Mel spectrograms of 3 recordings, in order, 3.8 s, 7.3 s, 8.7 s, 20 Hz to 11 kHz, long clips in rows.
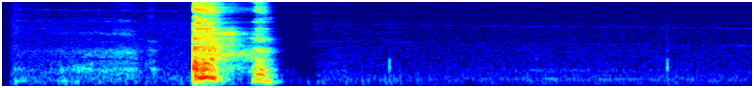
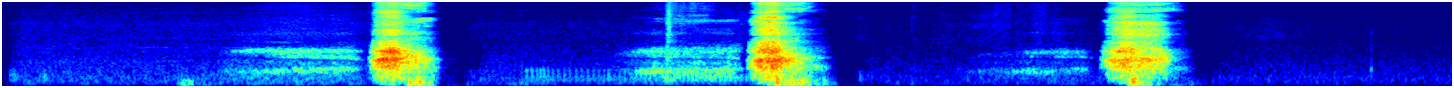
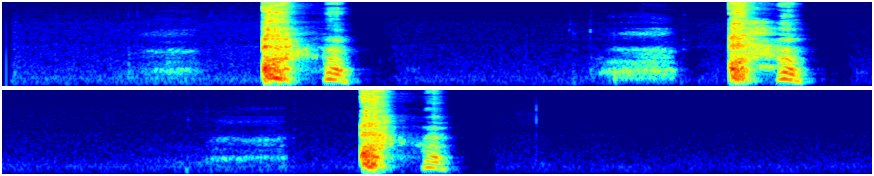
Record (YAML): cough_length: 3.8 s
cough_amplitude: 30314
cough_signal_mean_std_ratio: 0.18
exhalation_length: 7.3 s
exhalation_amplitude: 25649
exhalation_signal_mean_std_ratio: 0.25
three_cough_length: 8.7 s
three_cough_amplitude: 32499
three_cough_signal_mean_std_ratio: 0.21
survey_phase: beta (2021-08-13 to 2022-03-07)
age: 45-64
gender: Female
wearing_mask: 'No'
symptom_none: true
symptom_onset: 6 days
smoker_status: Ex-smoker
respiratory_condition_asthma: false
respiratory_condition_other: true
recruitment_source: REACT
submission_delay: 3 days
covid_test_result: Negative
covid_test_method: RT-qPCR
influenza_a_test_result: Negative
influenza_b_test_result: Negative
